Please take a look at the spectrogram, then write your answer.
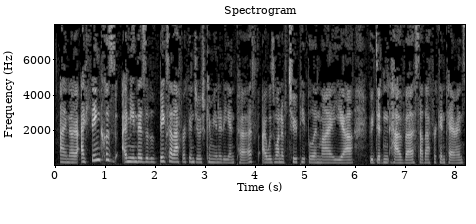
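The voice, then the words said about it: Gentle Australian accent. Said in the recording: “you're Australian, because your accent is so gentle”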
